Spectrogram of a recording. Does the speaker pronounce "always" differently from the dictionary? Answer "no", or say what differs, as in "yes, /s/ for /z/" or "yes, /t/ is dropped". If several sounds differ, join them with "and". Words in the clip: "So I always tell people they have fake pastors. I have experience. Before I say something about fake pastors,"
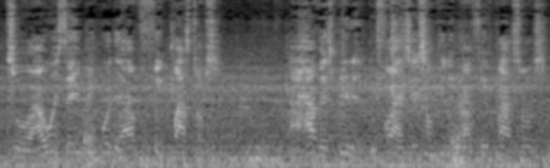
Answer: yes, /s/ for /z/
